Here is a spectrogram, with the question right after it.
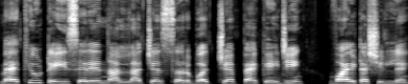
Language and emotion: Goan Konkani, neutral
